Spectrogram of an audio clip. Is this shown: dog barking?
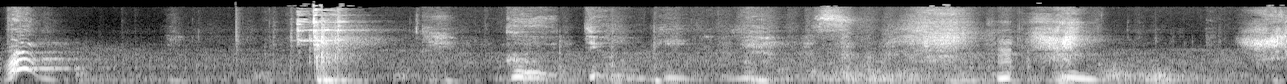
yes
